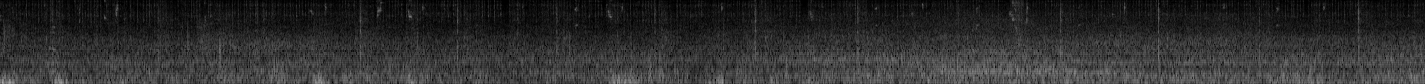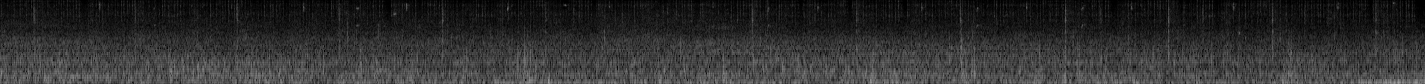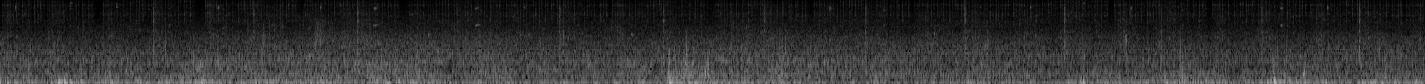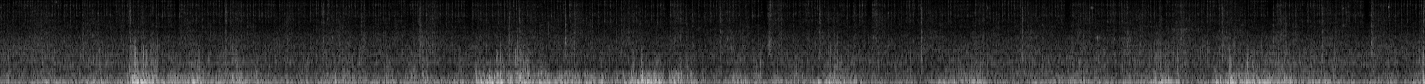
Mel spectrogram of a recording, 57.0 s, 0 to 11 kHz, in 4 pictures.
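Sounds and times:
bicycle clicks and rattles: 0.0s - 57.0s.

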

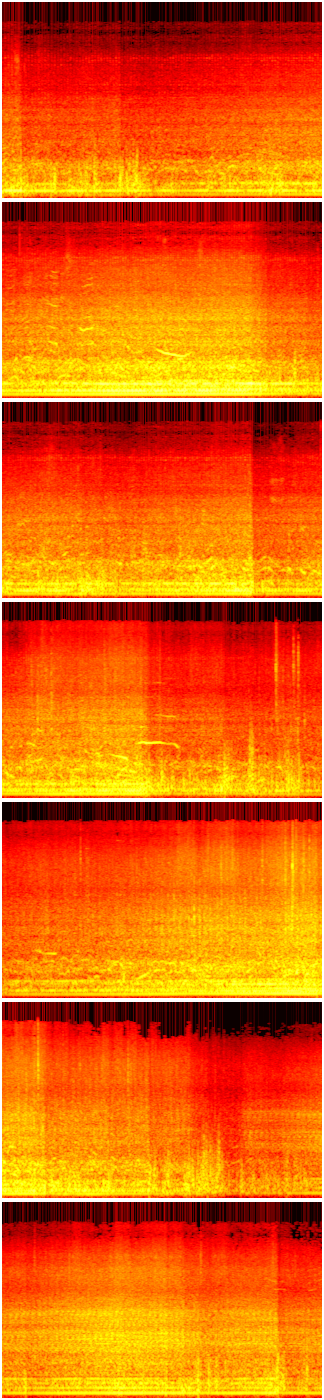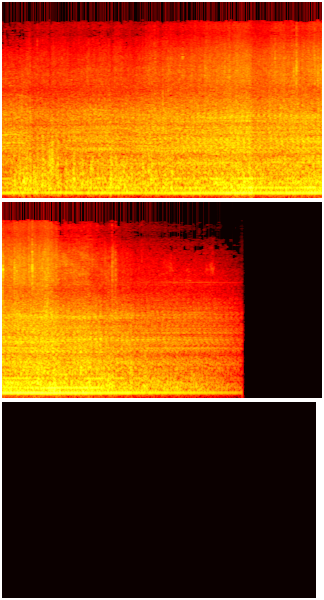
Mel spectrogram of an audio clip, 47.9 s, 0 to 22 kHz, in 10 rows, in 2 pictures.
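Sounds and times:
tractor engine running under load: 0.0s - 42.0s.

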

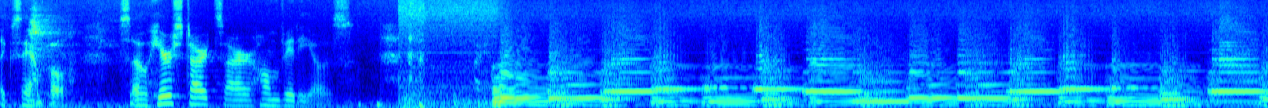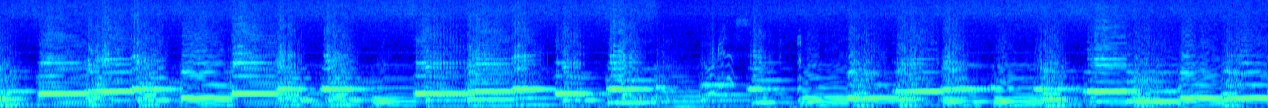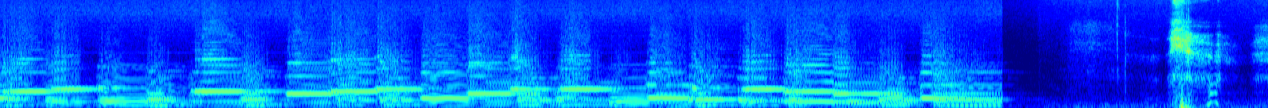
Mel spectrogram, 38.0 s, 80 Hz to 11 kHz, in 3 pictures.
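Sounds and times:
piano duet: 4.0s - 35.4s.

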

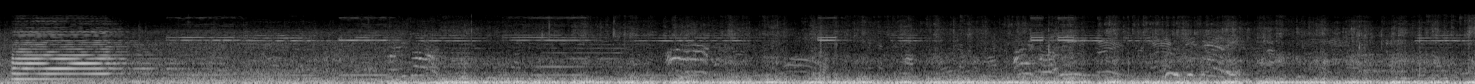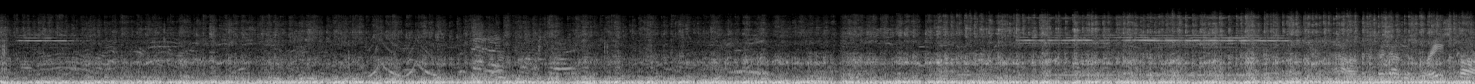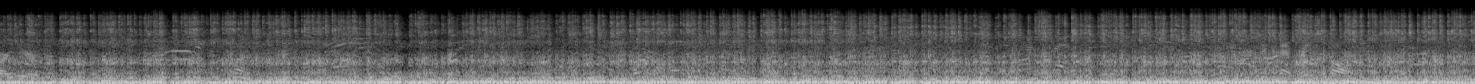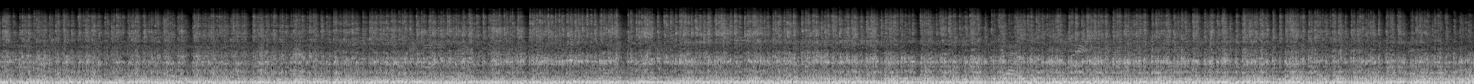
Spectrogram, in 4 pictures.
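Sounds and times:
steady low rumble: 4.4s - 58.9s.

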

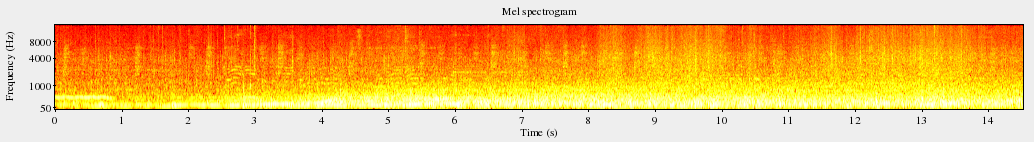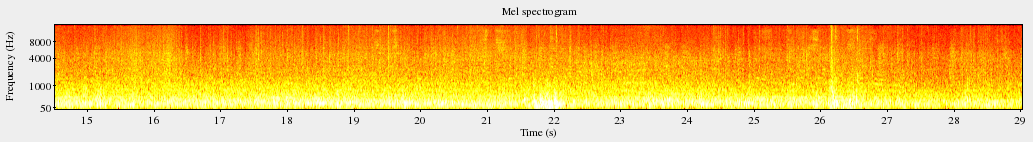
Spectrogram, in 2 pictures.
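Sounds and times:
car engine and tyres on wet road: 0.0s - 29.0s
rain hissing on car roof: 0.0s - 29.0s.

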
